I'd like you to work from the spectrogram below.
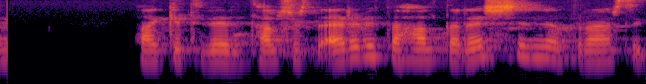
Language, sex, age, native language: Icelandic, female, 60-69, Icelandic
